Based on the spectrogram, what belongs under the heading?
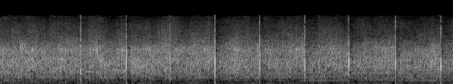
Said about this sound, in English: Give Him one more great big hand clap of praise if you love Him.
